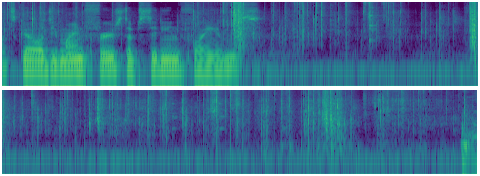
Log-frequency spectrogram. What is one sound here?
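A foil wrapper crinkles and tears open close by.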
